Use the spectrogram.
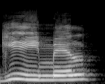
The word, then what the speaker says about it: Gimel: Então é a letra G, mas você lê como o G do gato, né?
